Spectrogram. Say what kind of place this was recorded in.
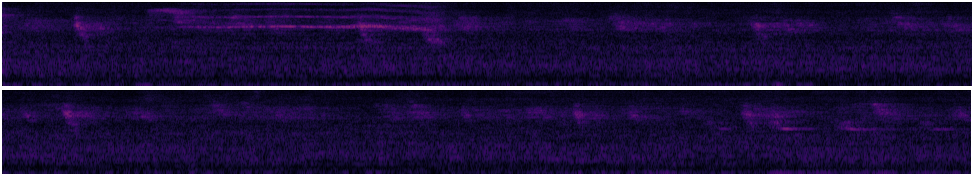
park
